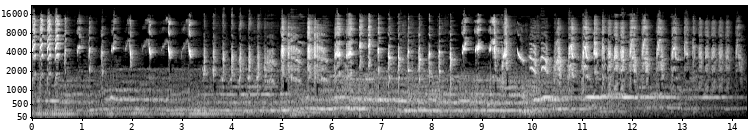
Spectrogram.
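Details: Long-tailed shrike in full song imitating a house sparrow: dense, rapid sharp chirps and harsh chattering notes repeated in bursts roughly twice a second, with squawky phrases, over low background music.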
